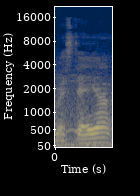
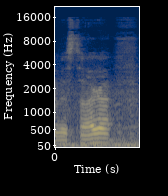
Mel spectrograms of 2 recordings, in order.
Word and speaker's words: Vestager: Es gab die Ankündigung der für die Digitalpolitik zuständigen Kommissarin, nochmal Vestager, Vesteja eigentlich ausgesprochen, aber wir nennen sie ja Vestager, ein sogenanntes Competition Tool, das ist so eine Art Marktbereinigungsinstrument, in das jetzt zu verabschiedende Gesetzgebungspaket zu integrieren.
